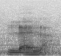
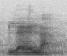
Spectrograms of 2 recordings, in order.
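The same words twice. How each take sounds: Both takes have the same delivery.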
